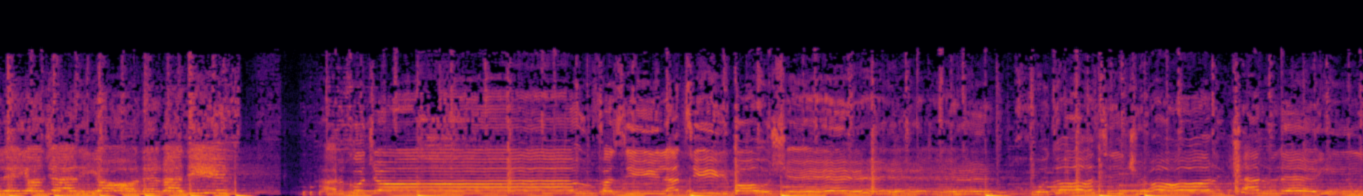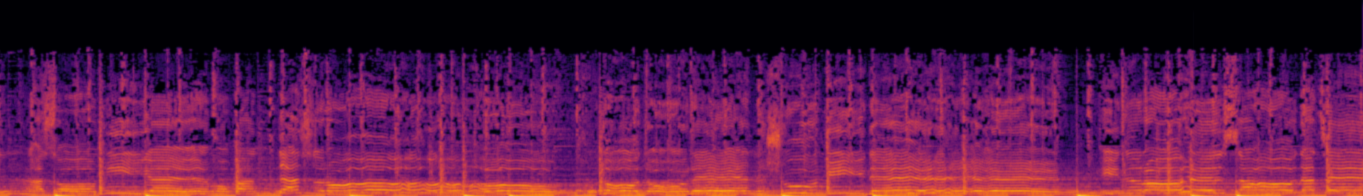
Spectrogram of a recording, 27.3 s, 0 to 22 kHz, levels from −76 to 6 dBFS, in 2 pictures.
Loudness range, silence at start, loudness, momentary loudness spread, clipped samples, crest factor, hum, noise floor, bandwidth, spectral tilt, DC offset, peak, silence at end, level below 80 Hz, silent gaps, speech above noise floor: 2 LU; 0 s; -12 LUFS; 6 LU; under 0.1%; 12 dB; none; -34 dBFS; 17 kHz; -4 dB/octave; under 0.1%; 0 dBFS; 0 s; -18 dBFS; none; 22 dB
